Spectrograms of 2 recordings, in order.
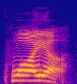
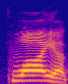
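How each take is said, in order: Both takes have the same delivery.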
